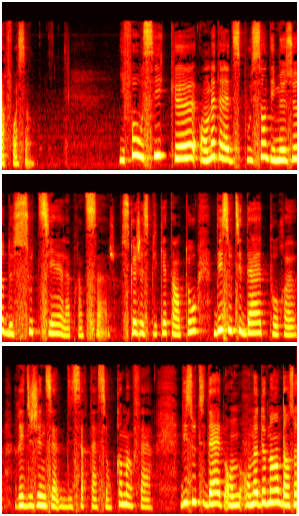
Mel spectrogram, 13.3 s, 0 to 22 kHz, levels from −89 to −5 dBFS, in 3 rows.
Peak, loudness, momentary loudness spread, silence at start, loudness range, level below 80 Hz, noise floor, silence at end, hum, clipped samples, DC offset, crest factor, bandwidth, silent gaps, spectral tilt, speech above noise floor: 0 dBFS; -17 LUFS; 12 LU; 0 s; 5 LU; -60 dBFS; -53 dBFS; 0 s; none; under 0.1%; under 0.1%; 18 dB; 14 kHz; none; -4 dB/octave; 36 dB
